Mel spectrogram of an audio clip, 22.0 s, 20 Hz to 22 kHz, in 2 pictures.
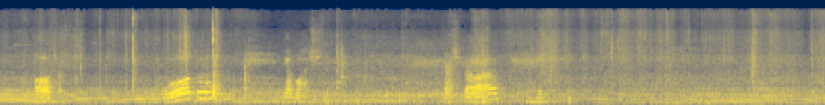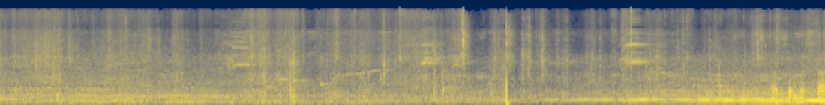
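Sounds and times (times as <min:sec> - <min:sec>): plastic wrap rustling and crinkling: 0:00.0 - 0:03.2, 0:06.0 - 0:22.0.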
